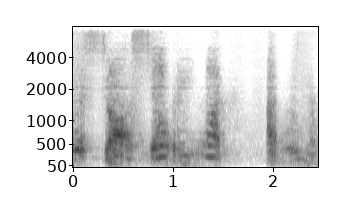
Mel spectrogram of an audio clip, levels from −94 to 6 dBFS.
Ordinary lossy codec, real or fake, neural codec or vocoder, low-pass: none; fake; codec, 44.1 kHz, 0.9 kbps, DAC; 7.2 kHz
